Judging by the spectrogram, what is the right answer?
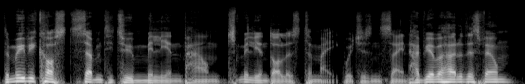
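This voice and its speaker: A man's voice: sits low, sing-song, a little fast, darkish tone, no echo, clean studio sound. A man co-hosting a podcast, arguing his point in earnest with frequent restarts. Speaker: podcast co-host. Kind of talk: casual debate chat.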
